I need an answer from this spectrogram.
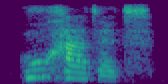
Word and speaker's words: Hoe gaat het: Hoe gaat het? Hoe gaat het? It's not even the word ho.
